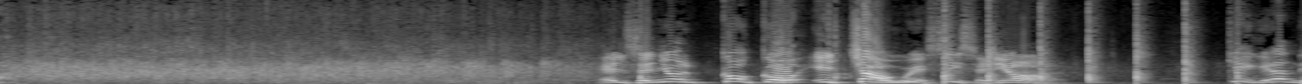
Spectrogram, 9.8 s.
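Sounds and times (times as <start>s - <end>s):
applause: 0.0s - 4.8s
speech: 4.5s - 8.0s, 9.4s - 9.7s.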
